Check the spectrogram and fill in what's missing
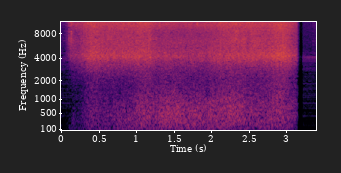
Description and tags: This is a recording of a can of air being blow into a microphone in hopes of producing a "steam escaping" type of sound, It sounds right to me. Enjoy!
